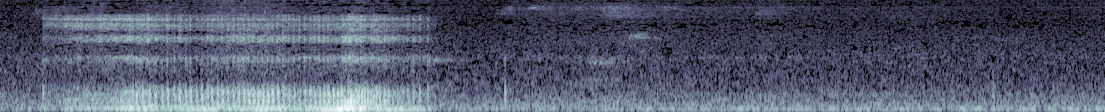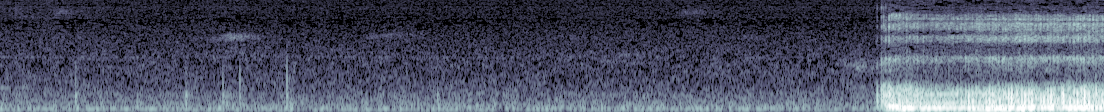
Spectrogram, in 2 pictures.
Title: Coco snoring but still cute... 🐶🥰😴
